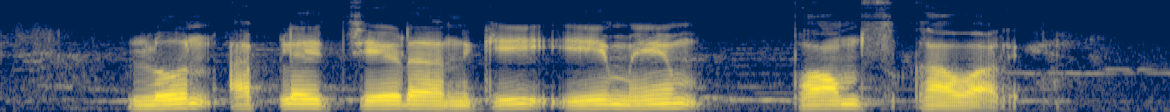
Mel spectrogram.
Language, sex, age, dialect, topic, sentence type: Telugu, male, 31-35, Telangana, banking, question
